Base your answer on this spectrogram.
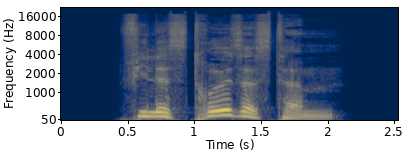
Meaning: strong dative masculine/neuter singular superlative degree of philiströs
- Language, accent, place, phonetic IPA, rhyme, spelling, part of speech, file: German, Germany, Berlin, [ˌfilɪsˈtʁøːzəstəm], -øːzəstəm, philiströsestem, adjective, De-philiströsestem.ogg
